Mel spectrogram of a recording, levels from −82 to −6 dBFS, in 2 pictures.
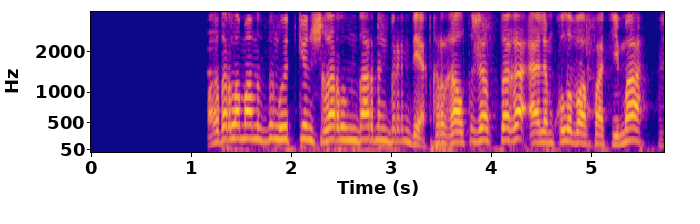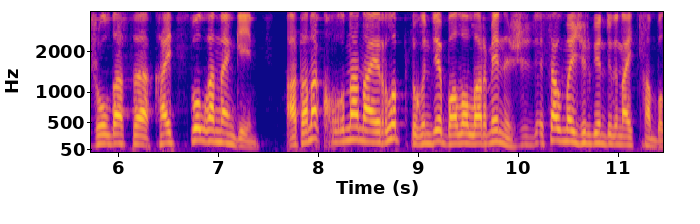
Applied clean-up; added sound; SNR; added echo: neural mask model DeepFilterNet 3.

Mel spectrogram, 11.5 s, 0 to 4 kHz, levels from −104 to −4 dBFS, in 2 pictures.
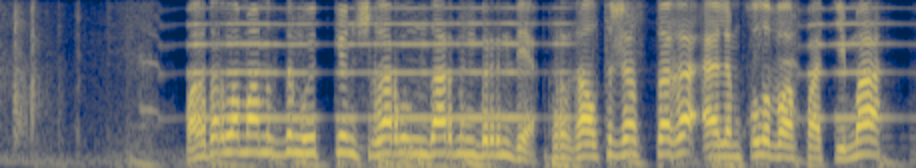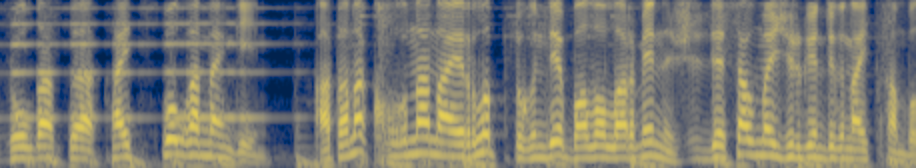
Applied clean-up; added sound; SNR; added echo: neural mask model RNNoise.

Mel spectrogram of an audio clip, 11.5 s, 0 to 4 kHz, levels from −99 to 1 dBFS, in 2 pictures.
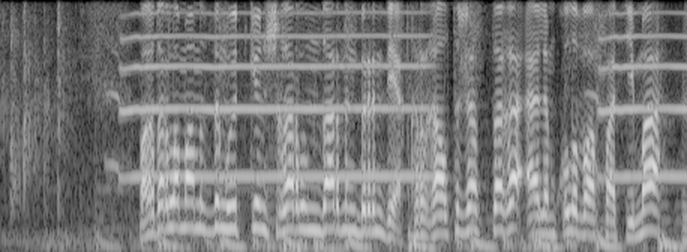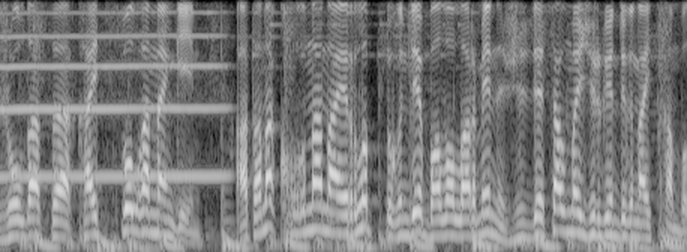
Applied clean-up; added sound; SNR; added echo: none; Trumpet; 7 dB; none.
